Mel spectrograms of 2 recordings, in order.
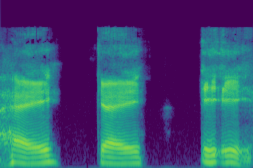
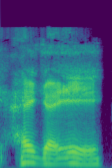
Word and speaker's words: Hegai: I looked it up and they pronounced it Hey Gay E, Hegai, the king's eunuch.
